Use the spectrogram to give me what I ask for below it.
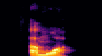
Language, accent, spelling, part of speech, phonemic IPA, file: French, France, à moi, interjection / pronoun, /a mwa/, LL-Q150 (fra)-à moi.wav
- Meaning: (interjection) help! (A cry of distress or an urgent request for assistance); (pronoun) 1. For non-idiomatic uses see à and moi 2. mine (adjectival sense)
